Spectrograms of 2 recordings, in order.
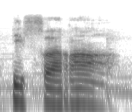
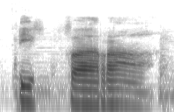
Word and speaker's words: différent: Words in English ending in ENT and ANT come from French. They are the same spelling and same meaning, and pronounced as ah in French.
